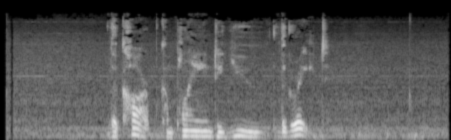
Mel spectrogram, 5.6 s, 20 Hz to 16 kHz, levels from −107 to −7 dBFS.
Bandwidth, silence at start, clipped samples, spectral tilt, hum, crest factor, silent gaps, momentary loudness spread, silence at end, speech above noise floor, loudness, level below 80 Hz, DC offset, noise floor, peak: 10.5 kHz; 0.15 s; under 0.1%; -6 dB/octave; none; 20 dB; none; 25 LU; 0.15 s; 24 dB; -25 LUFS; -56 dBFS; under 0.1%; -47 dBFS; -6 dBFS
